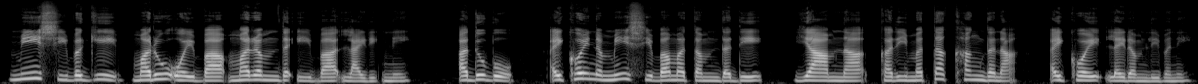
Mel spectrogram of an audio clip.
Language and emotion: Manipuri, neutral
